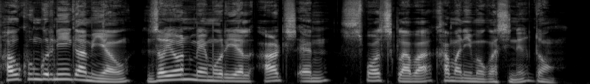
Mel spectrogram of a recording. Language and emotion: Bodo, neutral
